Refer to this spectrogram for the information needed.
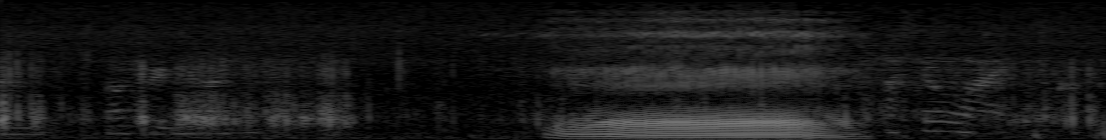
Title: French Bulldog Snoring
